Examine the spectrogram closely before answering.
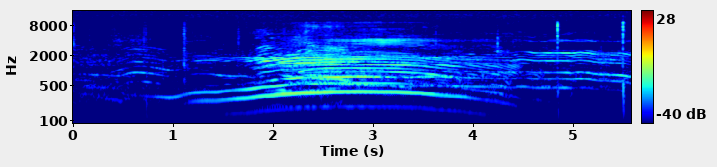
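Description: Children shout and cheer outdoors.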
